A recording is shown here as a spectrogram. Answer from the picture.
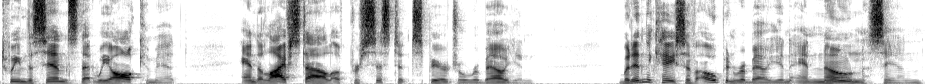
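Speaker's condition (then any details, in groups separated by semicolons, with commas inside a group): No condition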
